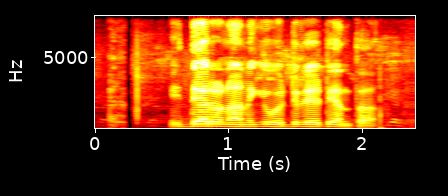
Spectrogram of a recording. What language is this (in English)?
Telugu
